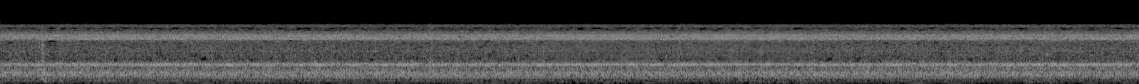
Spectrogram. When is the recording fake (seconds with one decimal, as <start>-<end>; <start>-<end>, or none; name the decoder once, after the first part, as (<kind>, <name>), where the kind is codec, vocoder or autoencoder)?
5.5-6.5 (vocoder, Vocos); 6.9-8.1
